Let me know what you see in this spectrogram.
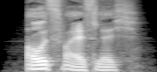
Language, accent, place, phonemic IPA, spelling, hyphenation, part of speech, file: German, Germany, Berlin, /ˈaʊ̯sˌvaɪ̯slɪç/, ausweislich, aus‧weis‧lich, preposition, De-ausweislich.ogg
- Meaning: based on, according to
